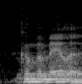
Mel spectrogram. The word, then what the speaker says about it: Kumbh Mela: I'm saying this correctly, please correct me. The Kumbh Mela, Mela Kumbh? – Kumbh Mela in India? – Yeah.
